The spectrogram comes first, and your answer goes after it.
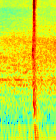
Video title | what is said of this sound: POV: Introducing Red Hyundai Tucson | It sounds pretty good when you close the door. Listen to this sound. Sounds solid, pretty good.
